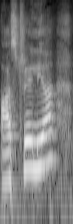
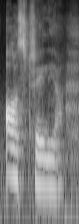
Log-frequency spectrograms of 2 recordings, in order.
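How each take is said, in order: First: The first vowel is said without rounded lips. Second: The first vowel is a rounded, oval-mouthed aw. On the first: The speaker calls it wrong. "this is not Australia" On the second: The speaker calls it right. "but it is Australia"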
